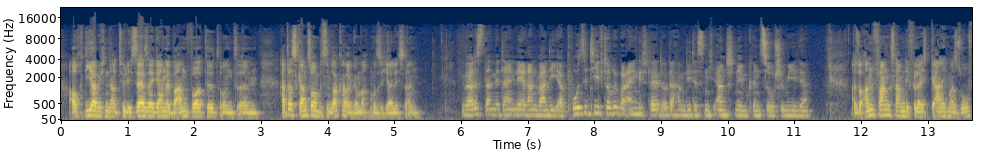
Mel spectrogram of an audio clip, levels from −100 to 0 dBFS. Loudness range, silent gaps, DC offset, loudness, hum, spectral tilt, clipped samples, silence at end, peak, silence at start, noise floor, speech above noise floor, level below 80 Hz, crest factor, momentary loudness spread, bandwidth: 8 LU; none; under 0.1%; -17 LUFS; none; -5.5 dB/octave; under 0.1%; 0 s; 0 dBFS; 0 s; -48 dBFS; 31 dB; -50 dBFS; 18 dB; 13 LU; 13.5 kHz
